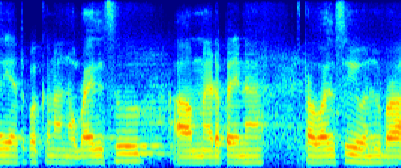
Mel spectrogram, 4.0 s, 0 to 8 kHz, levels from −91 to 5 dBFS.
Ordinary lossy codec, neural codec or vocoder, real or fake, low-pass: none; codec, 16 kHz, 1 kbps, X-Codec, HuBERT features, trained on balanced general audio; fake; none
